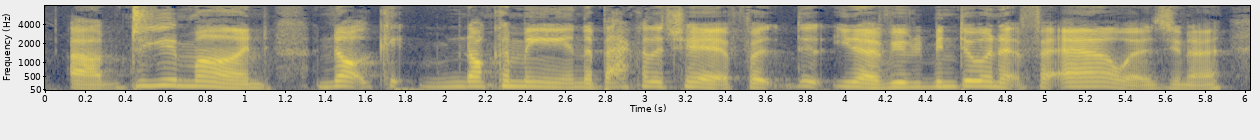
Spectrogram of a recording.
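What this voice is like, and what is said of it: Half-committed upper-class British accent. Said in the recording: “How come you didn't commit to that accent? ... I'm waiting for it to like really like kick into that accent, and then it like went reverse. ... I wanted him to sound a bit more upper class than like Cockney”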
